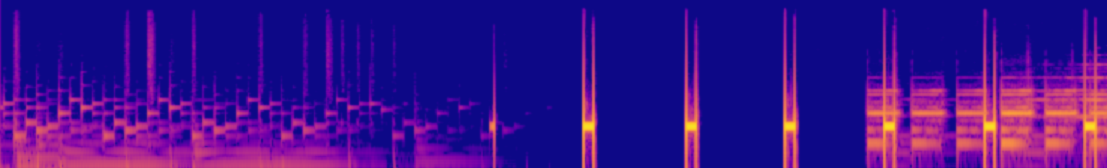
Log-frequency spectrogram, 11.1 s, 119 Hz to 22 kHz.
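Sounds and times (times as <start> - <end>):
countdown timer beeping: 8.7 - 9.0, 9.8 - 10.0
soft synth keyboard music: 8.7 - 11.0.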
